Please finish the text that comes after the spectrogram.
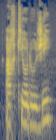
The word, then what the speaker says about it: archéologie: Mais attention, dans certains mots, CH se prononce K. Archaïque, archéologie, bac, cholestérol.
